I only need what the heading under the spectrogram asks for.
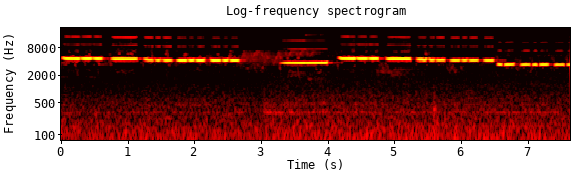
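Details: Backyard white-throated sparrow during lockdown, giving pure whistled song: a string of short, even notes sliding slightly lower, a pause, a single held lower whistle, then another series of repeated notes that steps down in pitch.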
